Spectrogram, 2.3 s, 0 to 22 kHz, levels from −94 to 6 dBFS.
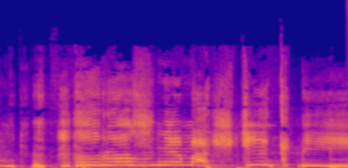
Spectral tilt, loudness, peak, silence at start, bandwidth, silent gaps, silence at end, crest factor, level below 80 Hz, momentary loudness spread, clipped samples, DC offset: -3 dB/octave; -16 LUFS; -2 dBFS; 0 s; 16 kHz; none; 0 s; 14 dB; -36 dBFS; 3 LU; under 0.1%; under 0.1%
